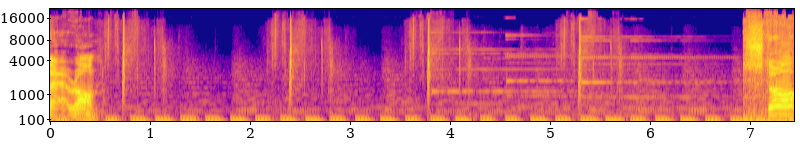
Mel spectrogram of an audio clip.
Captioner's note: sounds of paper turning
